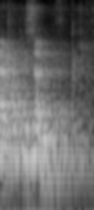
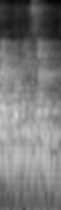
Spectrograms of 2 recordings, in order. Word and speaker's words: repetition: English में बोलते हैं रेपिटेशन। Smile and smile and smile, ये वर्ड है रेपिटेशन हुआ है, REPETITION। प्रोनाउंसिएशन होता है रेपिटेशन, नॉट रिपीटेशन, रेपिटेशन।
